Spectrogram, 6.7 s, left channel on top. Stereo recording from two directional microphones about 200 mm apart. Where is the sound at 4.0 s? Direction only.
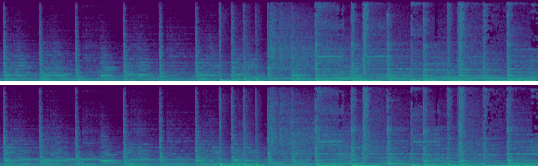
Centre (ahead or behind).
